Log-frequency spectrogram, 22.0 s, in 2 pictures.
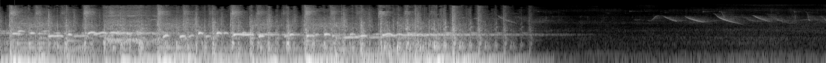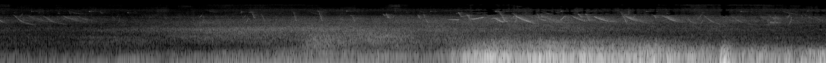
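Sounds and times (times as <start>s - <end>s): bird whistling calls: 0.0s - 7.6s.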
